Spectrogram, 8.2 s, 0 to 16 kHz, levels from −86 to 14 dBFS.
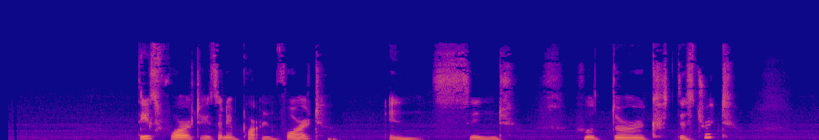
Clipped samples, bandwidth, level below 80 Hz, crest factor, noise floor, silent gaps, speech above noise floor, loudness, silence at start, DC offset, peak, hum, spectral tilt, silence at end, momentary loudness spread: under 0.1%; 11.5 kHz; -70 dBFS; 24 dB; -59 dBFS; none; 32 dB; -28 LUFS; 1.4 s; under 0.1%; -6 dBFS; none; -4.5 dB/octave; 0.85 s; 15 LU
